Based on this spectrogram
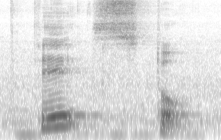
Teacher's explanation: Esse U, ele é praticamente impronunciado. A gente quase não fala. Ele vai mudo praticamente.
